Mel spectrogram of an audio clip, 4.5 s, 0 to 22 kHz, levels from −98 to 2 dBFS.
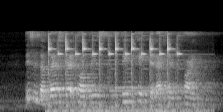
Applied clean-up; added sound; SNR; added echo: none; Doorbell; -3 dB; reverberation time 1.4 s.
